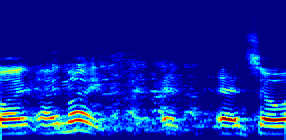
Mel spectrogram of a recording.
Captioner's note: laughter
